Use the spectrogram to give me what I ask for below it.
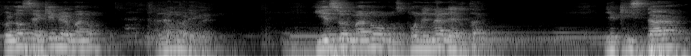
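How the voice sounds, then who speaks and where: A man's voice: on the high side, measured pace, mellow, faint music behind. A man pastor preaching a sermon, often calling listeners brother and asking the congregation questions. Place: church hall. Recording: echoey church hall, from far off.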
